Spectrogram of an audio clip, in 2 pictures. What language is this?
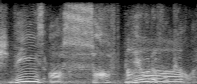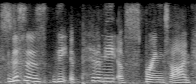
English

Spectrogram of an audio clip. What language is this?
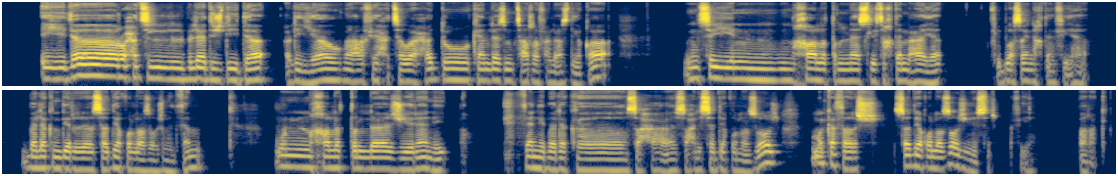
Algerian Arabic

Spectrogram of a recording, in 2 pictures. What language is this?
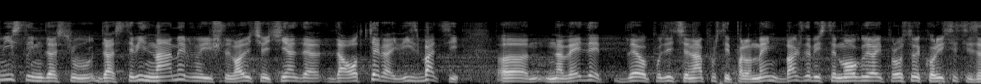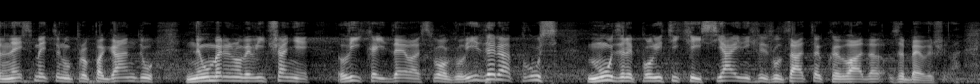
Serbian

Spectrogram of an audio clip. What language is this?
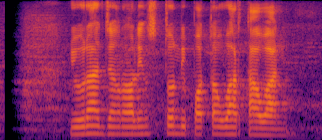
Sundanese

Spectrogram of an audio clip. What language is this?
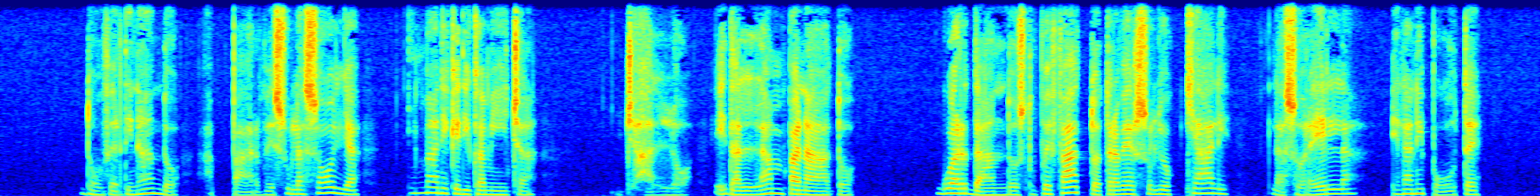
Italian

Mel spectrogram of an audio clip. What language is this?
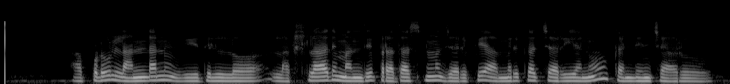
Telugu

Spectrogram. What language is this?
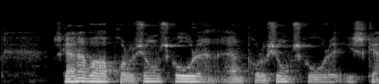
Danish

